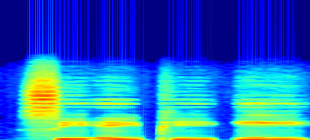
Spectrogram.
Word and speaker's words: cape: AC P is cap. C A P E is cape. The E is silent but powerful.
